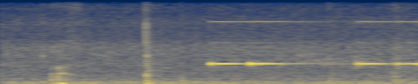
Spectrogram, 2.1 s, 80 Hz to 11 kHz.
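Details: LG LD2040WH dishwasher after the door micro switch repair. With the door open, button clicks and short high beeps but no pump or motor start: it correctly refuses to run until the door is closed.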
